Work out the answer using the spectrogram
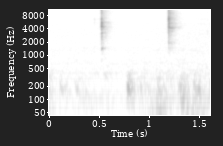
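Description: Two crisp, clean clicks about two-thirds of a second apart as the knob turns; the contact engages normally.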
